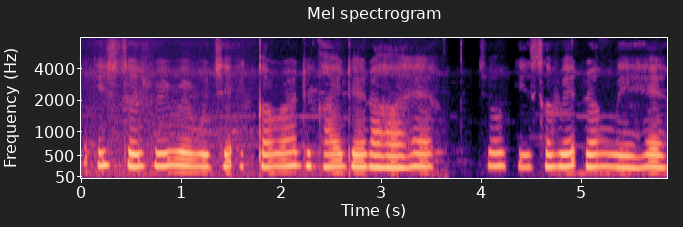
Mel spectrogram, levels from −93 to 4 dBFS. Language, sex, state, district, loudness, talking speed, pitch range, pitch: Hindi, female, Arunachal Pradesh, Papum Pare, -14 LUFS, 165 wpm, 260-275 Hz, 265 Hz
